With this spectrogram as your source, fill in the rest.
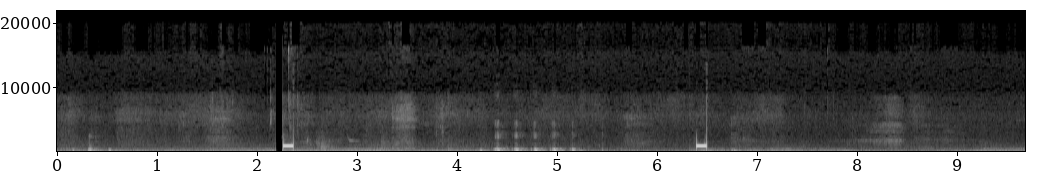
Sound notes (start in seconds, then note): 4.1 laughs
